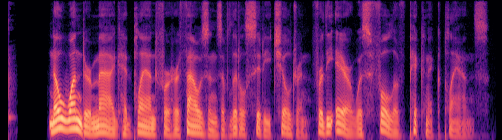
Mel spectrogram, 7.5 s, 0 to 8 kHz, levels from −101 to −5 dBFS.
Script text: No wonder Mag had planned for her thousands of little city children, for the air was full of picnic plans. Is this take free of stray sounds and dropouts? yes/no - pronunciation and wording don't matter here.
no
